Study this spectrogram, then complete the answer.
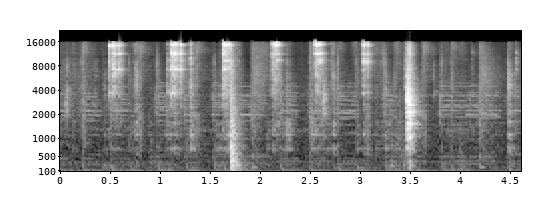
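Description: Toilet seat bolts being tightened during a seat install, giving a run of mechanical ratcheting clicks with a few louder scraping bursts, close by and with no talk.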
